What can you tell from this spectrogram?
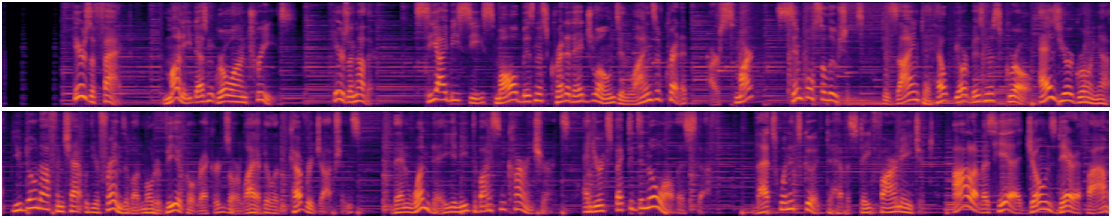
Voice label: Commercial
